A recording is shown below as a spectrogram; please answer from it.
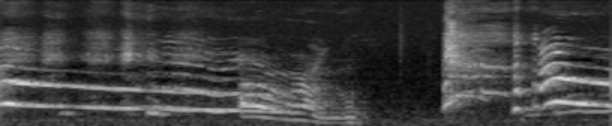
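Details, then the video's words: Dog howling at a police siren: a long gently falling wail that drops sharply and breaks off, a short silence, then a new rising howl; low background hum throughout. "police siren howl"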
